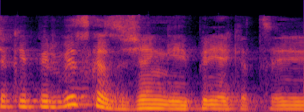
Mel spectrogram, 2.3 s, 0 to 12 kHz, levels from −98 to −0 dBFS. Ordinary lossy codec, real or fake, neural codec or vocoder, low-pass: AAC, 32 kbps; real; none; 7.2 kHz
